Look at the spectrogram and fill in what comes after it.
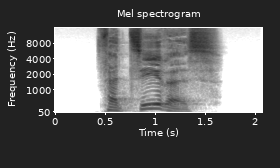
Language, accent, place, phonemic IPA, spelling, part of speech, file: German, Germany, Berlin, /fɛɐ̯ˈtseːʁəs/, Verzehres, noun, De-Verzehres.ogg
- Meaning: genitive singular of Verzehr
